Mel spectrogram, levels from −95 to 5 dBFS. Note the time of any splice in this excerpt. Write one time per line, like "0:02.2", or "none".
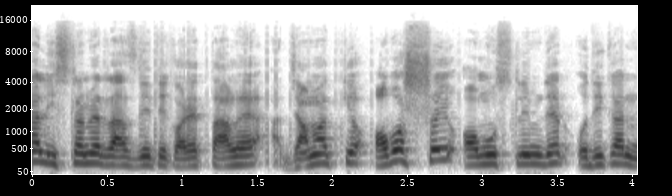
none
